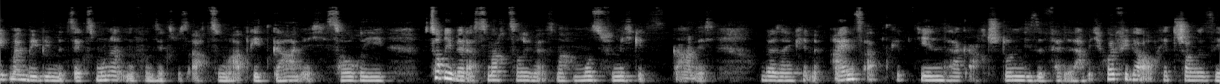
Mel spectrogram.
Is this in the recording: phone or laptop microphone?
yes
